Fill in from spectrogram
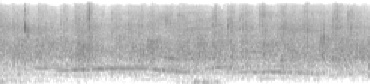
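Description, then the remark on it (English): A church audience claps together at the preacher's call, a dense, steady wash of applause that fills the whole clip, with a faint sustained tone gliding underneath and no distinct voices. “Somebody clap your hands with me.”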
